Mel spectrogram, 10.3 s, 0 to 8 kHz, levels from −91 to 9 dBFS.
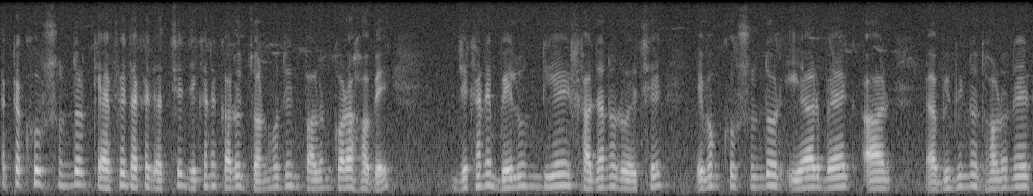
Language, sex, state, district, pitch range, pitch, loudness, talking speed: Bengali, male, West Bengal, North 24 Parganas, 130-165 Hz, 150 Hz, -19 LUFS, 145 wpm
